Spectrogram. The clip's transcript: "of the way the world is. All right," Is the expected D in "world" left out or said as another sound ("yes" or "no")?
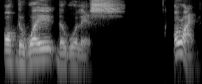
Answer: yes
